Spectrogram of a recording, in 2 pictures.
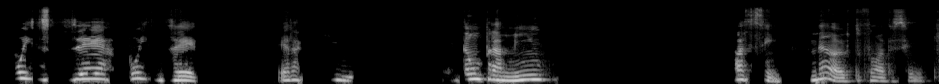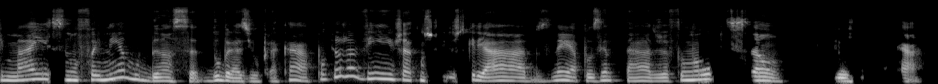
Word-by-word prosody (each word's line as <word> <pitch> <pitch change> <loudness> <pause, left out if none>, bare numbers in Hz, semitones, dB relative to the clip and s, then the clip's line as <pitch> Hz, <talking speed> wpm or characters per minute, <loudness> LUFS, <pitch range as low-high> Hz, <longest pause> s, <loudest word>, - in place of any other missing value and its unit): Pois 275 -3 +2 0.6
é, - - +6 0.3
pois 265 -1 -1 0.4
é. - - +7 1.0
Era 200 +1 +1
aquilo. 195 -3 -5 1.0
Então, 240 +6 +4
pra 220 -5 +4
mim 215 +5 +5 1.9
Assim, 220 -1 -2 0.3
não, 225 - +2
eu 150 0 -6
tô - - -15
falando, 160 -4 -6
assim, 135 - -9
o - - -21
que 195 - -5
mais 215 +6 +2 0.2
não 200 -1 +4
foi 205 +2 0
nem 245 +9 +4
a 325 - 0
mudança 165 - 0
do 170 +4 0
Brasil 145 -5 0
pra - - -10
cá, 185 0 -2
porque 235 +6 -5
eu 370 - 0
já 385 0 -1
vim 260 -2 +1
já 205 -3 0
com 190 0 -3
os - - +5
filhos 330 -1 -11
criados, 170 -5 0
né, 195 -1 +2
aposentada, 165 -1 -4
já 160 0 -2
foi 200 +5 0
uma 205 +1 +5
opção 180 - 0 0.5
eu 155 -1 +4
vir 145 - -3 0.4
pra - - -1
cá, - - -19
195 Hz, 145 wpm, -22 LUFS, 165-230 Hz, 1.9 s, é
